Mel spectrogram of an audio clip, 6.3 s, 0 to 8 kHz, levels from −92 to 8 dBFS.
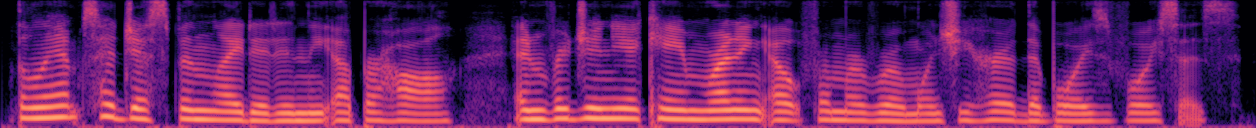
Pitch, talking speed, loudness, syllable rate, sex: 200 Hz, 230 wpm, -17 LUFS, 5.2 syllables/s, female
